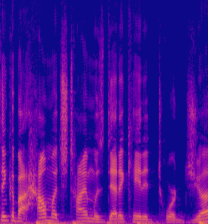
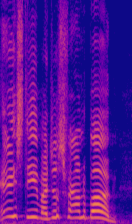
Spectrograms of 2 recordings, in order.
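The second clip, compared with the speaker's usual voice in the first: calling out really loudly, high pitch. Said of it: "really loudly".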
